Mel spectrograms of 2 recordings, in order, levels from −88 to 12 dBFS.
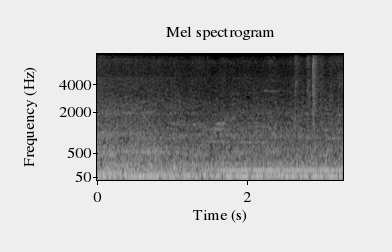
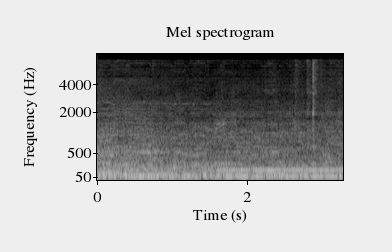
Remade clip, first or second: second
